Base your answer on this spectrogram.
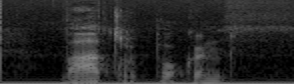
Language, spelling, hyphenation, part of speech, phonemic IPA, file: Dutch, waterpokken, wa‧ter‧pok‧ken, noun, /ˈʋaːtərˌpɔkə(n)/, Nl-waterpokken.ogg
- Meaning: chicken pox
